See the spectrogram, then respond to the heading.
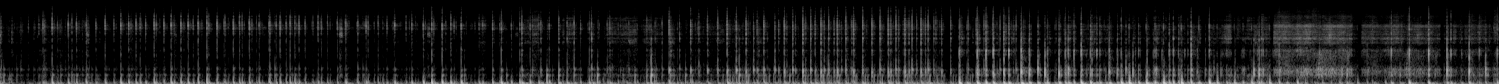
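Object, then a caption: Plastic cup. Fingertips and nails tap the side of a single empty green plastic cup held against the microphone. The taps form a dense, uneven patter of boomy low thumps with light, bright clicking on top. The tapping grows louder and busier around the middle of the clip, then eases slightly toward the end.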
